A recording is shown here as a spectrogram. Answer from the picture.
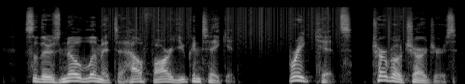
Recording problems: crackling; faint; at 1 s, from 2 to 3.5 s and at 4 s; 20 dB below the speech

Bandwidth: 15 kHz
